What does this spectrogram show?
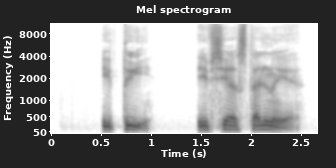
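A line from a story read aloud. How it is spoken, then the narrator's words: Plain. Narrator (Russian): сказал Матхар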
